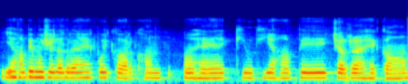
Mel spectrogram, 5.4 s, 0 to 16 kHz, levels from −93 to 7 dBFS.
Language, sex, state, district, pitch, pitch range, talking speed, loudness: Hindi, female, Punjab, Kapurthala, 185 Hz, 180-195 Hz, 185 wpm, -16 LUFS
